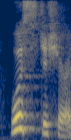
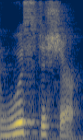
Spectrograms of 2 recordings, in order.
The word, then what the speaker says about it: Worcestershire: that and they said worcestershire is how you pronounce it um and so it's like it looks like it should be way longer but that's what it is worcestershire so there you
